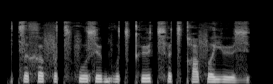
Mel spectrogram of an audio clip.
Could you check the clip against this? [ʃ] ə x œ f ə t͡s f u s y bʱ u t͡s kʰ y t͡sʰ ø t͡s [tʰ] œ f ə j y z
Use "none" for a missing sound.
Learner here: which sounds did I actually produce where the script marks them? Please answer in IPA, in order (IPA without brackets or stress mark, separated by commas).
t͡s, qʰ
